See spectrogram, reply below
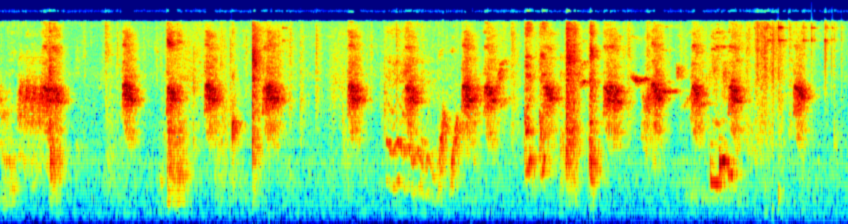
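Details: Morning mimicry by a pet parrot indoors, imitating electronic sounds, tunes and words: long sequence of clipped raspy bursts with a few whistled descending notes and wavering tones mixed in.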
